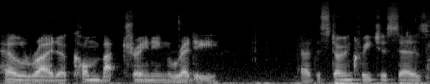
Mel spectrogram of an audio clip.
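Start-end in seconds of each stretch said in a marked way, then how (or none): 0.0-2.2 deep, rough, gravelly voice rumbling from deep within. A game narrator voices a stone creature holding a club: gravelly voice from deep within. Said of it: "a gravelly voice from deep within go".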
